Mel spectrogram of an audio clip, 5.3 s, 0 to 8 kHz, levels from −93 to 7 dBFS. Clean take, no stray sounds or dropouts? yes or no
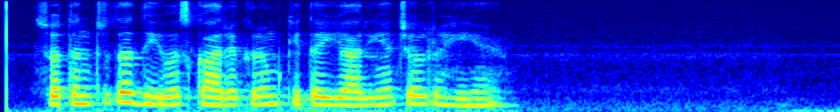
yes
